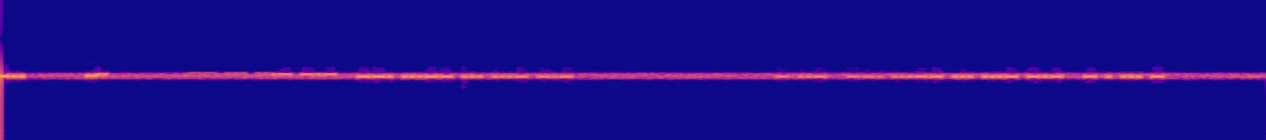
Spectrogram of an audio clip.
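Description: Faint radio static hisses in the background.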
